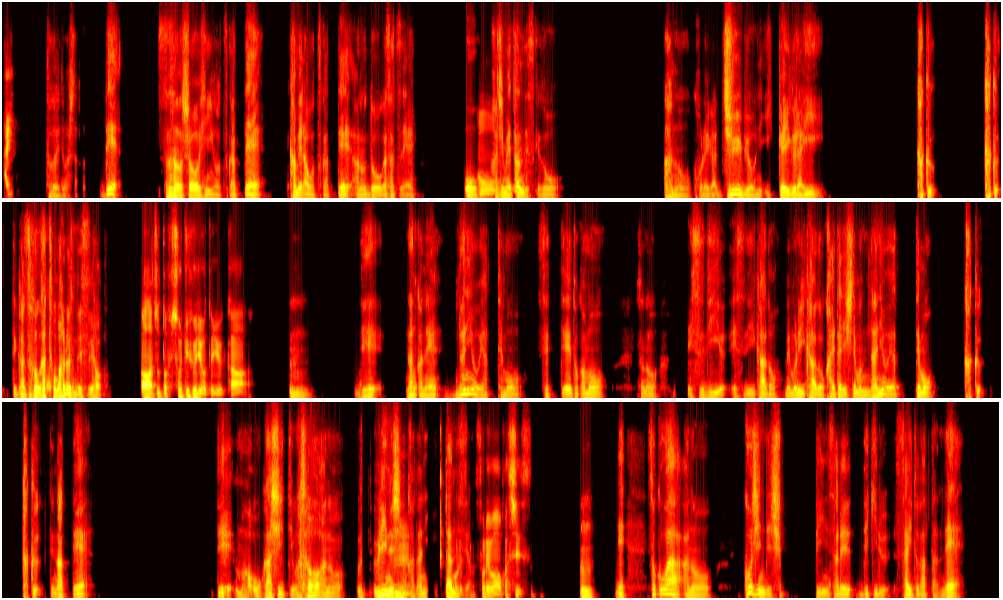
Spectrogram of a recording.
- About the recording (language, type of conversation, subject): Japanese, podcast, オンラインでの買い物で失敗したことはありますか？
- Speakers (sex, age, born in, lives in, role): male, 20-24, Japan, Japan, host; male, 45-49, Japan, United States, guest
- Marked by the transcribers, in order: laughing while speaking: "画像が 止まるんですよ"; other background noise; tapping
